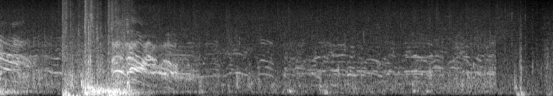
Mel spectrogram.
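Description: A crowd of men shouts and cheers.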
